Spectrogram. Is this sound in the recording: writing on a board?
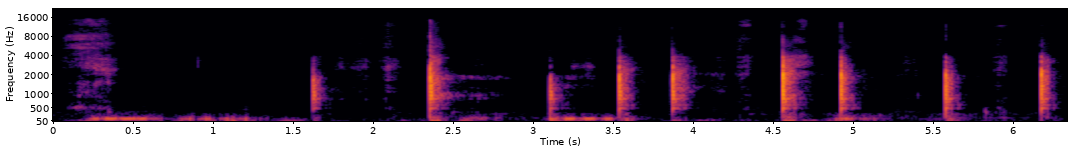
yes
